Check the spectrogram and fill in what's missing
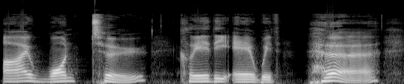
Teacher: you'll notice that I'm saying wanna instead of want to. And then at the end, instead of saying with her and really pronouncing that H, when I speak quickly, that H disappears.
